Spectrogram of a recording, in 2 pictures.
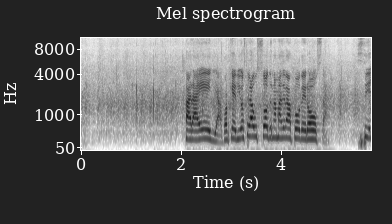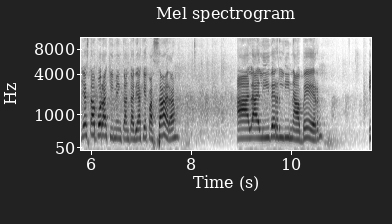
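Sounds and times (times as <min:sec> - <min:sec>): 
audience applause: 0:00.0 - 0:09.0
speech: 0:02.1 - 0:07.8, 0:08.9 - 0:10.7.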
